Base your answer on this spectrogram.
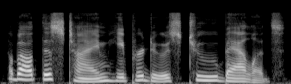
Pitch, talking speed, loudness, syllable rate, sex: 170 Hz, 145 wpm, -16 LUFS, 4.0 syllables/s, female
